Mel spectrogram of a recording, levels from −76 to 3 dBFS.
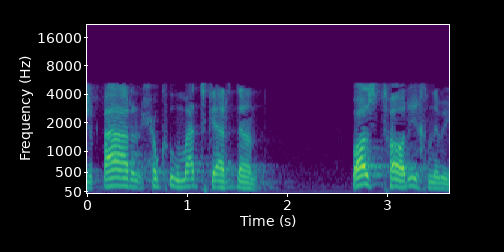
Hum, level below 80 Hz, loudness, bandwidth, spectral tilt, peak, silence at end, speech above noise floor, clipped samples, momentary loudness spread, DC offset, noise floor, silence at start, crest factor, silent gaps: none; -58 dBFS; -19 LUFS; 5.4 kHz; -10.5 dB/octave; -2 dBFS; 0 s; 41 dB; under 0.1%; 9 LU; under 0.1%; -60 dBFS; 0 s; 18 dB; none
